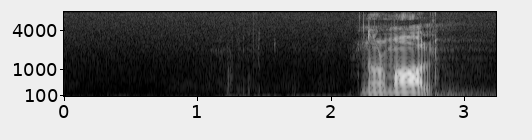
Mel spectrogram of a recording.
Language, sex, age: Swedish, male, 35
